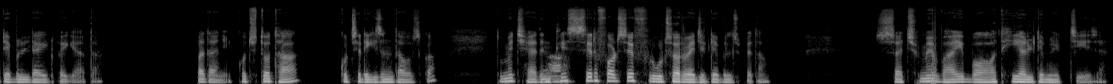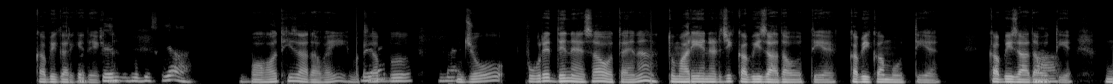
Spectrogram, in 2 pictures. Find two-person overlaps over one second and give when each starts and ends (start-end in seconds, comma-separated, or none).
none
